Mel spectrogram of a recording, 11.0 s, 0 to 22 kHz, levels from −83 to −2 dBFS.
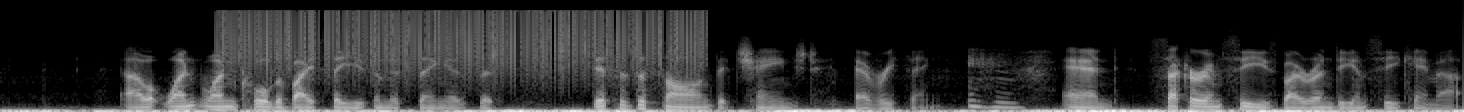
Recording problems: muffled; very; fading above 2.5 kHz
crackling; loud; from 1.5 to 5.5 s; 3 dB below the speech
low rumble; faint; throughout; 25 dB below the speech

